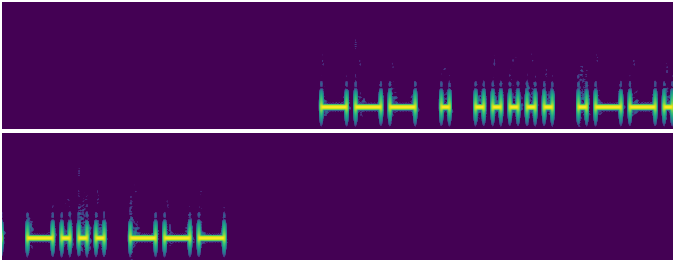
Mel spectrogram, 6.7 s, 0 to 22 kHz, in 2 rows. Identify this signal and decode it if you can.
Morse code, heard as a keyed tone, about 28 wpm, 700 Hz. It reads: OE5PBO
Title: DXCC-100 Call Signs - 6 Characters - Repeated 2x - 28wpm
